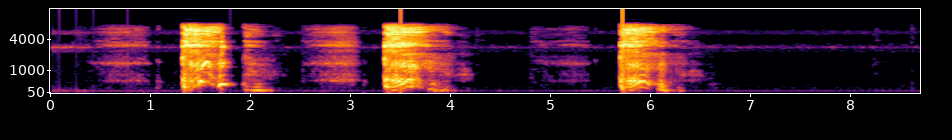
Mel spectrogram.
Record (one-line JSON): {"three_cough_length": "8.7 s", "three_cough_amplitude": 31686, "three_cough_signal_mean_std_ratio": 0.35, "survey_phase": "beta (2021-08-13 to 2022-03-07)", "age": "65+", "gender": "Female", "wearing_mask": "No", "symptom_none": true, "smoker_status": "Ex-smoker", "respiratory_condition_asthma": false, "respiratory_condition_other": false, "recruitment_source": "REACT", "submission_delay": "2 days", "covid_test_result": "Negative", "covid_test_method": "RT-qPCR"}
